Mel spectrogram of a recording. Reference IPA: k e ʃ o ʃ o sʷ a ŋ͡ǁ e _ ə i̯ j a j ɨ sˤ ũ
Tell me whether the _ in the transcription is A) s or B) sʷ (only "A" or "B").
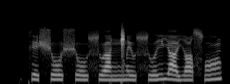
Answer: B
